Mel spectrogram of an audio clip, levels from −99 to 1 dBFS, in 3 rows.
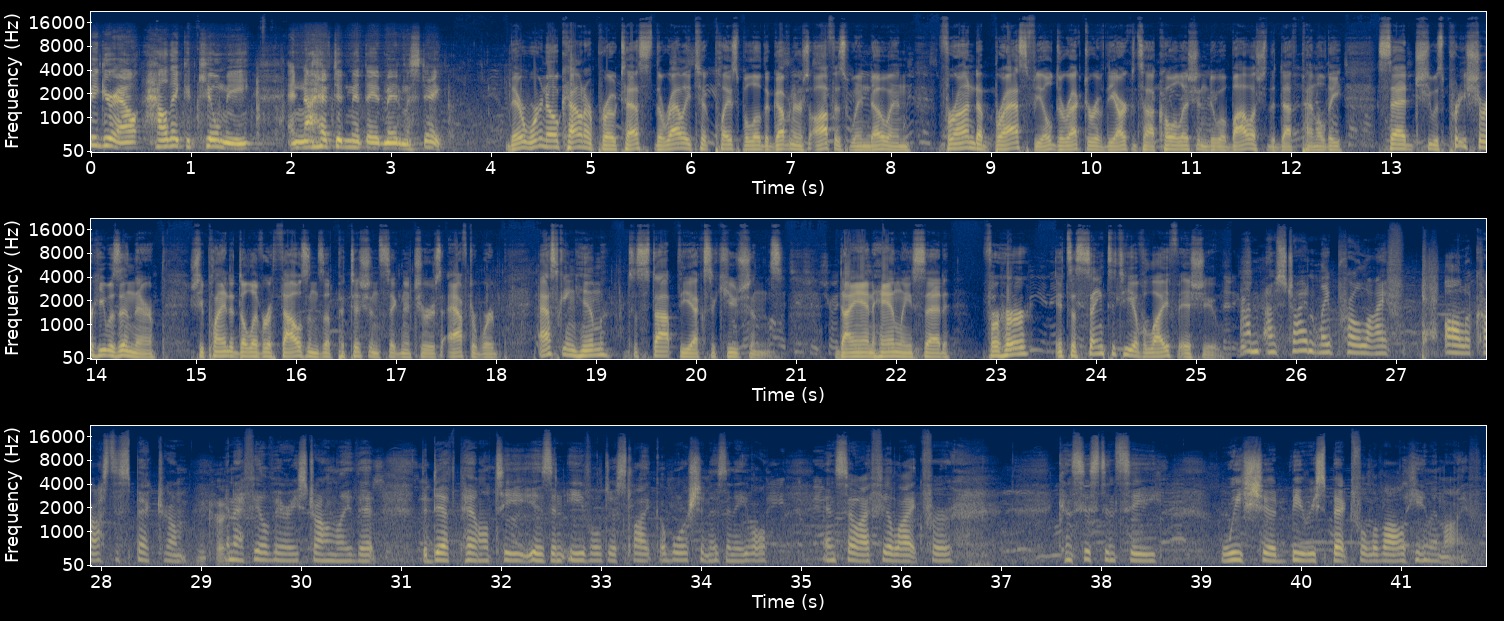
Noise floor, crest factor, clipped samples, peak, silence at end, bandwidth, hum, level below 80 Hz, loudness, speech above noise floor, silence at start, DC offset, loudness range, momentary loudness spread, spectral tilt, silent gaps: -52 dBFS; 20 dB; under 0.1%; -8 dBFS; 0 s; 19 kHz; none; -54 dBFS; -27 LUFS; 25 dB; 0 s; under 0.1%; 8 LU; 13 LU; -4.5 dB/octave; none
